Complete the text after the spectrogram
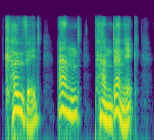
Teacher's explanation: the word COVID and pandemic both contain strongly aspirated sounds k and p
